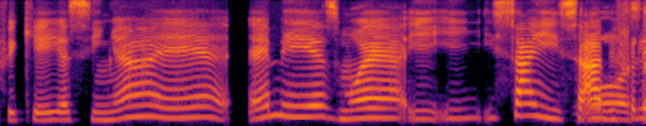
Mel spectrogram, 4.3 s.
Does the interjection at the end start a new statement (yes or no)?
yes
